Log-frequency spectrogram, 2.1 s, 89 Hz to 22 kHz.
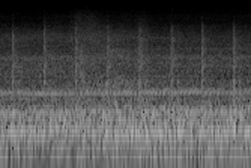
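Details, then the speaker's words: Mudiro 8 kW 12 V diesel parking heater, first start-up in a workshop: steady blower whirr growing louder with regular fuel-pump ticks about four per second, like an airplane about to take off; a normal start-up, with warm air and a hot exhaust following. "it's taking air in the back it's blowing air out of the front pumping noise is getting louder and louder actually sounds like it's an airplane going to take up"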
